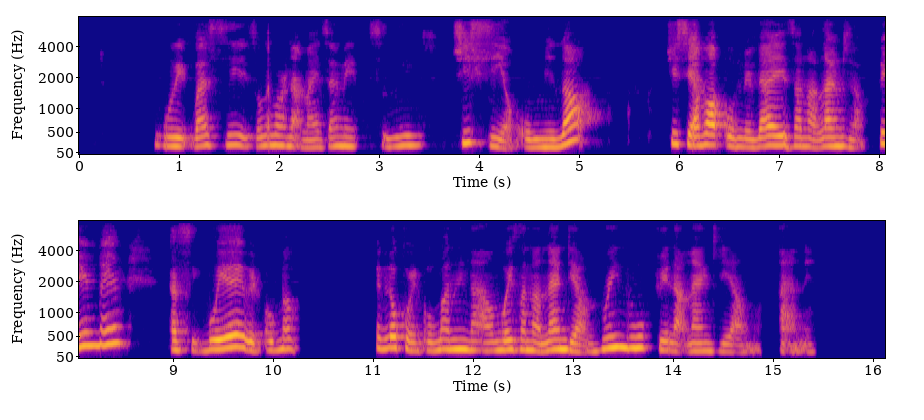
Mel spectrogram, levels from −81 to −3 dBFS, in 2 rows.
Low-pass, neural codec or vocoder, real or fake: 7.2 kHz; codec, 16 kHz, 0.5 kbps, FunCodec, trained on LibriTTS, 25 frames a second; fake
